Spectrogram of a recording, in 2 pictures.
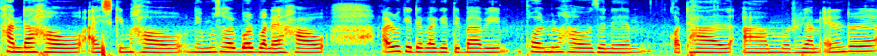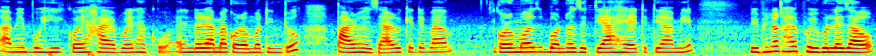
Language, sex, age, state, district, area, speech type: Assamese, female, 18-30, Assam, Morigaon, rural, spontaneous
